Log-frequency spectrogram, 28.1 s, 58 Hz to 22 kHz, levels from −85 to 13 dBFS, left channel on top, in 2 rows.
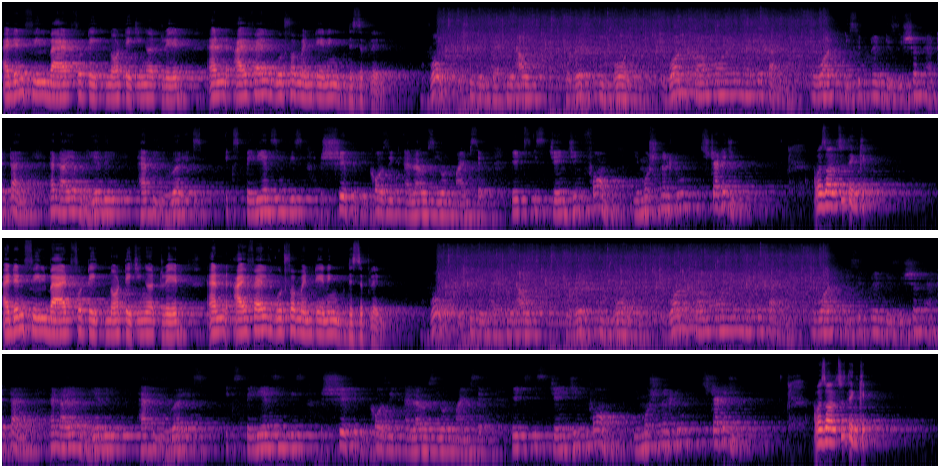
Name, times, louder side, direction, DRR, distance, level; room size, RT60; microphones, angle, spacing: voice 1, 0.0-2.7 3.1-5.7 26.2-27.0, right 3 dB, 35° right, 9 dB, 0.3 m, -28 dB
voice 2, 6.3-8.0 8.4-9.5 9.9-11.8 12.1-15.8 16.1-17.0 17.5-18.5 18.8-21.3 21.7-23.2 23.5-25.1, left 2 dB, 60° left, 3 dB, 0.9 m, -39 dB
sound 1, 6.5-12.4, right 1 dB, 10° right, 0.7 m, -44 dB
9.4 x 3.7 x 5.6 m, 2.2 s
head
